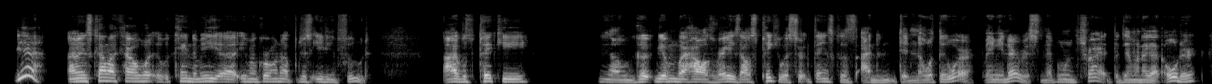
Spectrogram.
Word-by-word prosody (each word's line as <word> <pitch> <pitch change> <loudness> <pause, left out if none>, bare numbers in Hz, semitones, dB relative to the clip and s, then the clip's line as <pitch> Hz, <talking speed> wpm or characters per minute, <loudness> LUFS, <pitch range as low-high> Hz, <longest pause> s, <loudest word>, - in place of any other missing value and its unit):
Yeah, 375 -3 +5 0.2
I 125 - +4
mean, 140 - +6
it's 145 - +1
kinda 165 -1 +5
like 145 - -3
how 140 -2 +3
wh 145 -2 -2
it 120 - -9
came 140 -1 -1
to 125 - -1
me, 140 +1 +1
uh, 125 -2 +2
even 130 -2 -3
growing 135 +2 -1
up 130 - -4
just 125 -4 -3
eating 115 -3 -4
food. - - -6 0.7
I 135 - +6
was 125 -1 -2
picky, 130 -3 +1 0.7
you 125 -3 -11
know, 100 -1 -2
g 125 +3 +4
given 135 0 +3
by 130 - +5
how 120 -1 +5
I - - +6
was 110 -2 -3
raised, 120 +1 +2
I - - +4
was 115 - 0
picky 155 -5 -1
with 105 - 0
certain - - -3
things 130 +2 -3
'cause 105 -3 -7
I - - +1
didn't 100 0 -7
didn't 90 - -4
know 100 - -3
what 110 +1 -4
they - - -1
were, - - -1
made 110 +1 -3
me 105 - -1
nervous, 110 - -1
never 100 +4 -10
wanted 110 -2 -6
to - - -7
try 165 +1 -2
it. - - -8
But 90 - -10
then 100 0 -2
when 105 0 -4
I 105 - 0
got 100 - 0
older, 155 -2 +1
125 Hz, 290 wpm, -24 LUFS, 105-135 Hz, 0.7 s, mean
